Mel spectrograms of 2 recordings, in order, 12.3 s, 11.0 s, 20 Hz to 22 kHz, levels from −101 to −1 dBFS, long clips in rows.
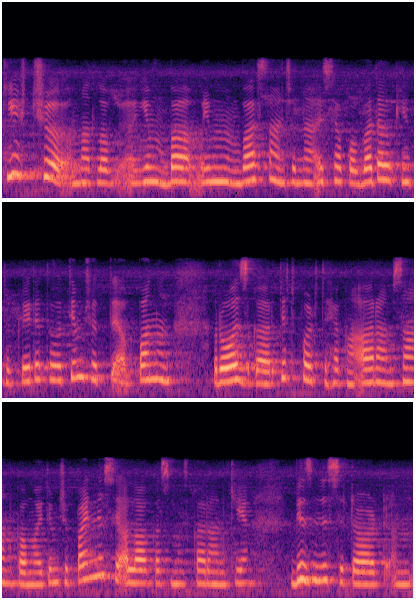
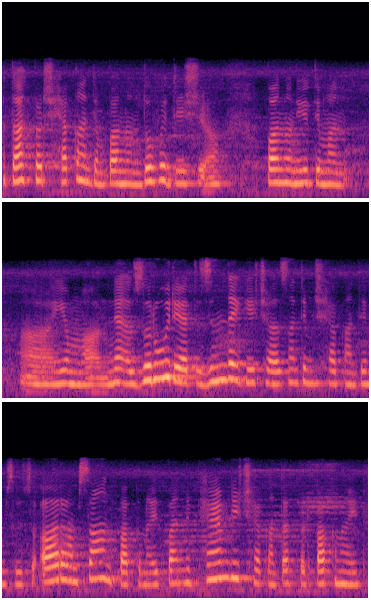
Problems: background sounds at intervals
